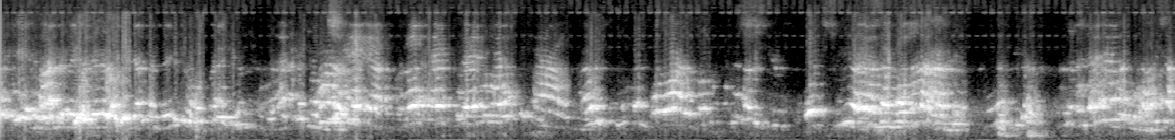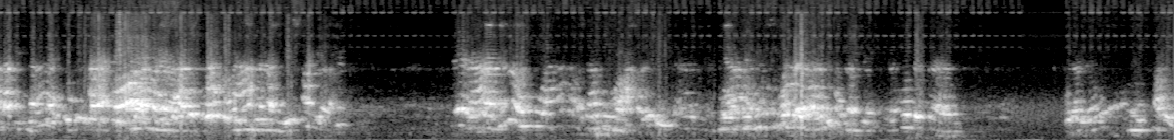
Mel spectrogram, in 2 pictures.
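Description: A woman speaks calmly and steadily through a computer microphone, as on an online call.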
